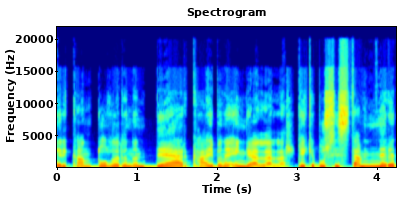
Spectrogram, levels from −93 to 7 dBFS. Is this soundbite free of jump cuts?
no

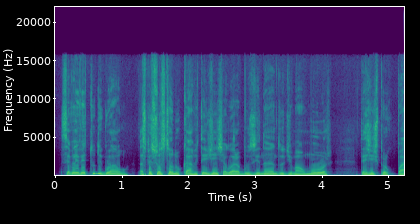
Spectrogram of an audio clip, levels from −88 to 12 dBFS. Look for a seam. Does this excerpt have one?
yes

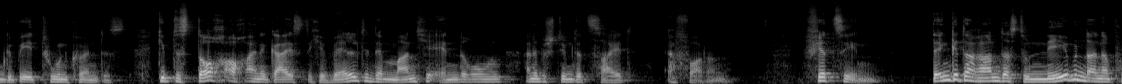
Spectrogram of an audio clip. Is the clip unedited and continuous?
yes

